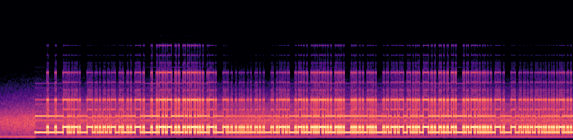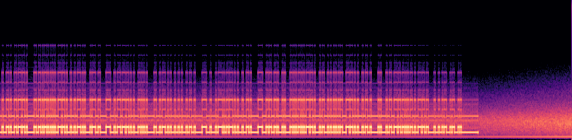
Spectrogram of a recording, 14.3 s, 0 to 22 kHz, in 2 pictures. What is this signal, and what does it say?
RTTY (75 baud, 850 Hz shift), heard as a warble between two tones, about 1700 Hz centre, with a steady whistle near 600 Hz. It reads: TPIOG5K O8 3HQY0C VA4 4Y4W ONBT07W J5OIW FFH77 IDY QAXZVOA 4CNQ2OK 7OLGXRR KCJB 2XW RP VQBBX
